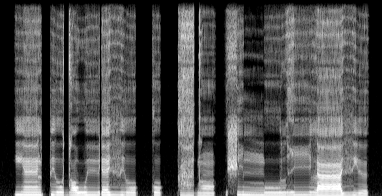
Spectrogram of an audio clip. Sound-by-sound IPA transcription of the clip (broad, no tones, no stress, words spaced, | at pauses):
jɛ̃ːlpʲodɔ wyɾɛ vʲoːkːokːa̤dɔ̃ | ʃimːuːlɦiː laː vʲø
